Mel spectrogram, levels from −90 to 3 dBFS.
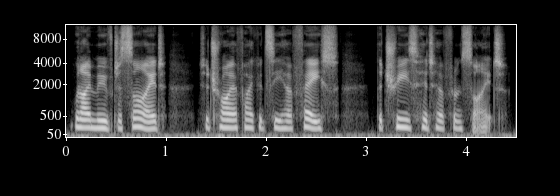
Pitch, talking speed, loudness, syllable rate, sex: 190 Hz, 240 wpm, -19 LUFS, 5.7 syllables/s, female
